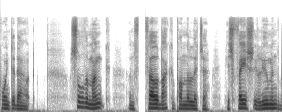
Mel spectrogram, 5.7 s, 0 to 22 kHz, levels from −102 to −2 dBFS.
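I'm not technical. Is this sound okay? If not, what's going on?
No. At 2.75 s the speech stops dead and goes silent until 2.90 s. This is a rebuffering stall. The player ran out of downloaded audio and waited for more. Then it picked up exactly where it stopped. Nothing is missing, but about 150 ms of silence was added.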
